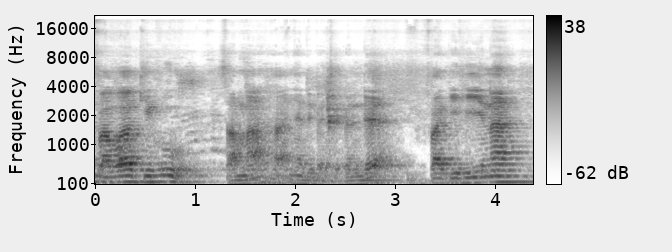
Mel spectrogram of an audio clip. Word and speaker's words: فَكِهِينَ: Fakihina fa-nya dibaca pendek.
